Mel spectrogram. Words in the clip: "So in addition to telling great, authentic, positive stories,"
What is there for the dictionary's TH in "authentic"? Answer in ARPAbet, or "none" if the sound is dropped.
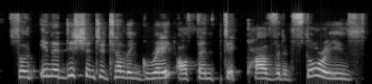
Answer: TH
